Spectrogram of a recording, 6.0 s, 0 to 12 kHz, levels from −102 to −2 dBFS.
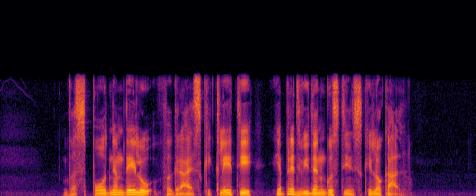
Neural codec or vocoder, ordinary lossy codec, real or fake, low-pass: none; none; real; 7.2 kHz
